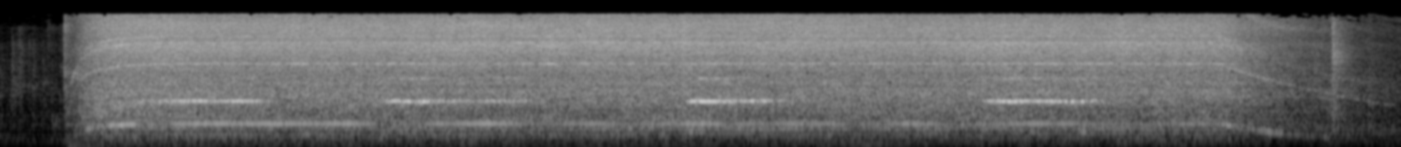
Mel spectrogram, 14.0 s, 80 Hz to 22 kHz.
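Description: Deerma DX700 corded stick vacuum cleaner switched on, its motor spinning up within a second to a steady high whine with rushing air while it is pushed over a tile floor. About twelve seconds in it is switched off and winds down with a falling whine.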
